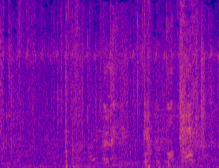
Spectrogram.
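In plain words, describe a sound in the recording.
A football thuds as it is kicked.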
